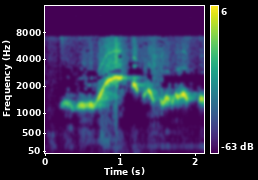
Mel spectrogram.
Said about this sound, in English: I can whistle it for you.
